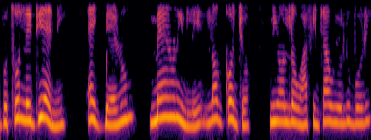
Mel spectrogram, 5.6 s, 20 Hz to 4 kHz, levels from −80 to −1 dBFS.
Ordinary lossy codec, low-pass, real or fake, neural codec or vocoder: none; 3.6 kHz; real; none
